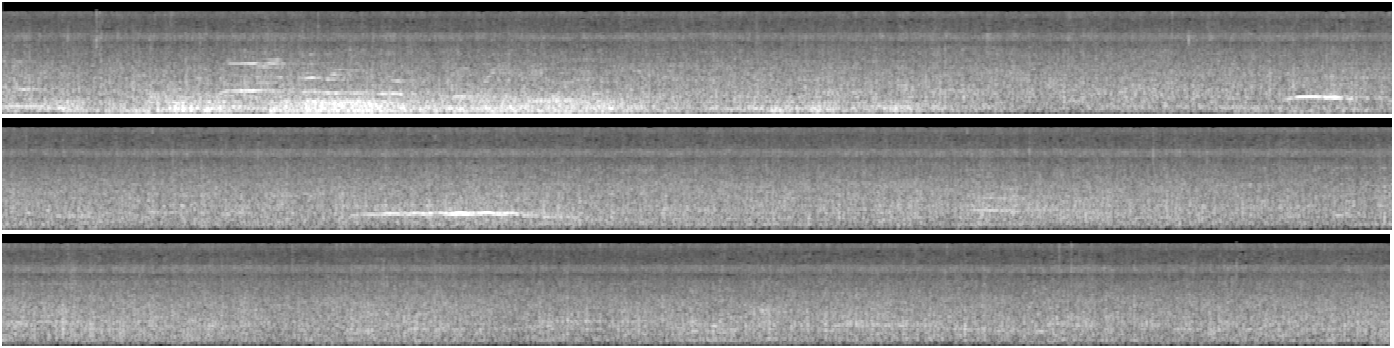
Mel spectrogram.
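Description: Heavy rain pouring steadily, with a deep rumble swelling over the first few seconds.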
